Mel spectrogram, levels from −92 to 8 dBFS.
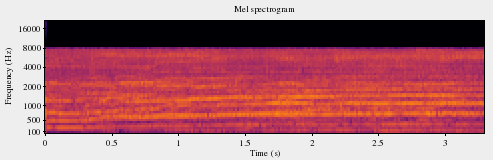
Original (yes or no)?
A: no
